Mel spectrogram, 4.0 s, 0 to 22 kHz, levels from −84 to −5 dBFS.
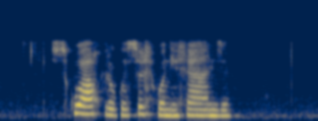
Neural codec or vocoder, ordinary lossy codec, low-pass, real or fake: codec, 16 kHz, 4 kbps, FreqCodec, larger model; Opus, 32 kbps; 5.4 kHz; fake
